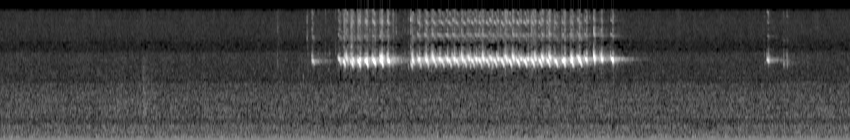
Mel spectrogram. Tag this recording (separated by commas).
cricket chirping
